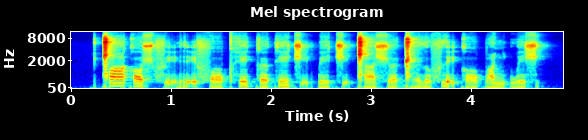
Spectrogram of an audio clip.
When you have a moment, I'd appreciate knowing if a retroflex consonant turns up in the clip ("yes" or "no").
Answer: no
